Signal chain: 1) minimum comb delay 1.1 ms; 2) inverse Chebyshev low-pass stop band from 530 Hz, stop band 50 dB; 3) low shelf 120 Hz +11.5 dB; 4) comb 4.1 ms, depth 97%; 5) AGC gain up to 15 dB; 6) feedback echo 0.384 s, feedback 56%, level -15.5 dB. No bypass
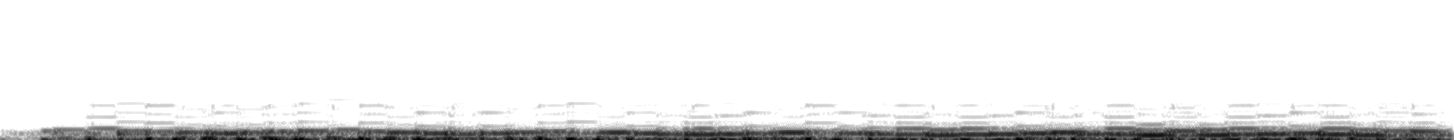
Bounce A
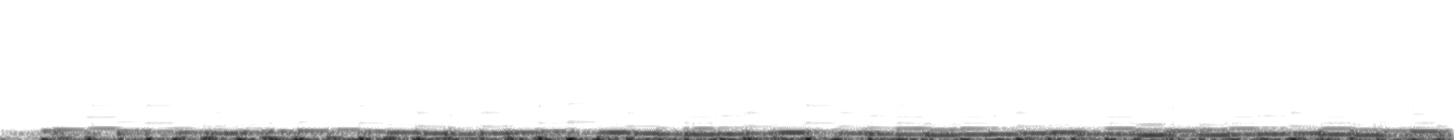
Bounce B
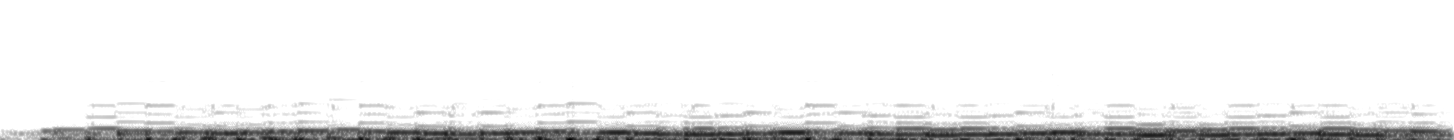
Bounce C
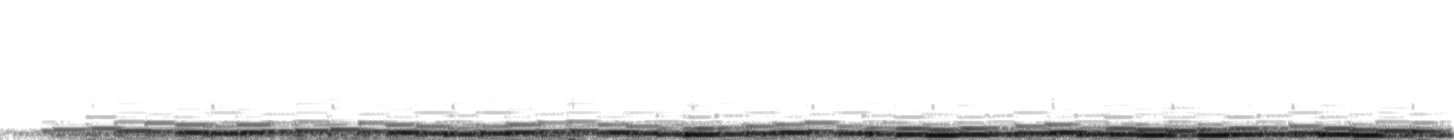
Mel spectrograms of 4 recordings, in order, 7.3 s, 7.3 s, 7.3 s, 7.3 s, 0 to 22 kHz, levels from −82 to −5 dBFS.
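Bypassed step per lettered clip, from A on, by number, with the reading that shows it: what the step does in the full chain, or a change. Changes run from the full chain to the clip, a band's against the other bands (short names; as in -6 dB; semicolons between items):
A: 5, crest factor change +2.0 dB; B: 3, loudness change -2.5 LU; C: 1, crest factor change -2.5 dB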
